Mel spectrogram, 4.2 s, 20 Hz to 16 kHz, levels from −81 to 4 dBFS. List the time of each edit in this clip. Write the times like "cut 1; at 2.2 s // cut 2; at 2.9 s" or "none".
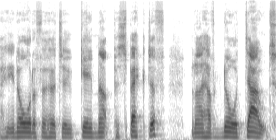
cut 1; at 2.9 s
